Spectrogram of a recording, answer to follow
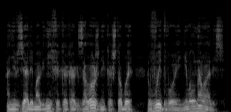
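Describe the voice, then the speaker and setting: A man's voice: very deep voice, a little mellow, husky, no room sound, clean studio sound, full character voice. A man voicing a curt, bitter male spaceship captain in an audiobook. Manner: curt, grim.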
